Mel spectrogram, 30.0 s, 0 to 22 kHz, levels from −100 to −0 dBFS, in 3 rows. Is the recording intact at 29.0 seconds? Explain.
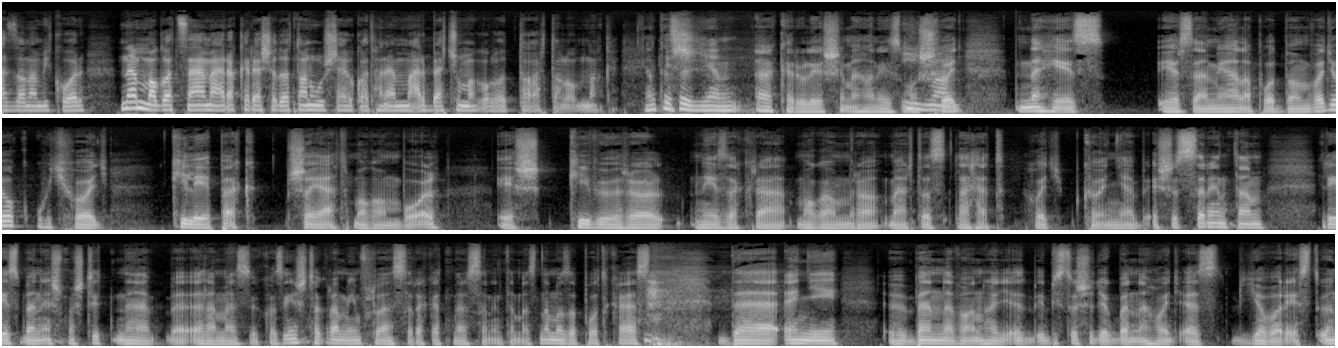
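Yes, the speech at 29.0 seconds is intact, with no audible fault at that moment.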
